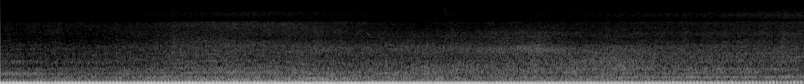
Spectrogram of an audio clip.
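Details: K-Series engine warm at idle after coolant refill with new expansion tank, running cleanly; deep, even idle thrum with a smooth steady beat, no knocks, ticks or whine, "purring like a kitten". Normal idle.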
